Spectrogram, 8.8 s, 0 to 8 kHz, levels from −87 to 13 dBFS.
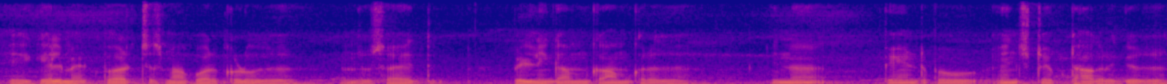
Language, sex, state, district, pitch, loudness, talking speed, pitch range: Marwari, male, Rajasthan, Nagaur, 100 Hz, -34 LUFS, 165 wpm, 95-100 Hz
